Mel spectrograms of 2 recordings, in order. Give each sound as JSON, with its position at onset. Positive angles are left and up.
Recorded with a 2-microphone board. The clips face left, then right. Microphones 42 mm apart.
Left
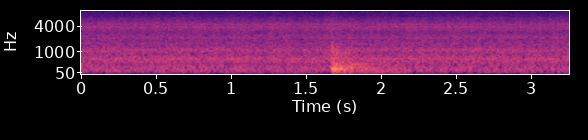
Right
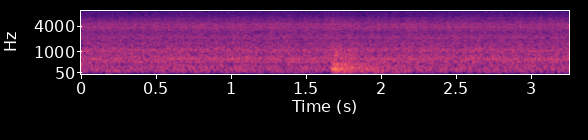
{"t": 1.7, "sound": "a cupboard door", "side_deg": 45, "distance_m": 0.6}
